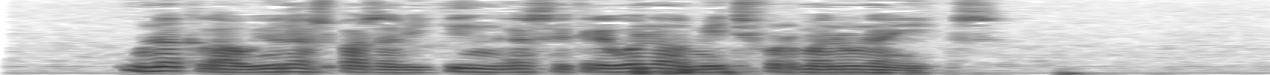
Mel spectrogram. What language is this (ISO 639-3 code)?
cat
